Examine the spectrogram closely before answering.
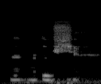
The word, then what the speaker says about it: maduixa: La maduixa. So maybe the I and the X together are best regarded as a single sound. Sh.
